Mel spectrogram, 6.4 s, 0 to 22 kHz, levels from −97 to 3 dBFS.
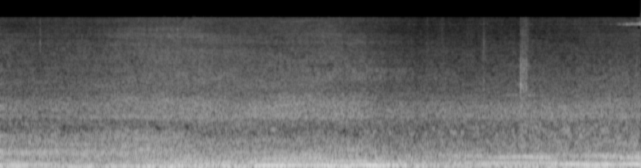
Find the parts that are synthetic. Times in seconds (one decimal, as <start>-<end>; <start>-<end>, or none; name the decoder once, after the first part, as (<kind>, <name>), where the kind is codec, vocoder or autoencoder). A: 3.8-6.4 (vocoder, BigVGAN v2)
